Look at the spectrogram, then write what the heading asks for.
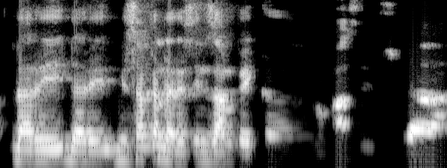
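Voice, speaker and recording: A man's voice: medium pitch, flat delivery, quick pace. A man with a Palu Indonesian accent, hosting an interview podcast and asking short questions in reply to his guest. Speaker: podcast host. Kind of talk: conversational interview.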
